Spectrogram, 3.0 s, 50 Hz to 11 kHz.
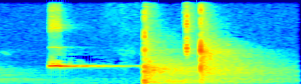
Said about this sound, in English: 11 men and women are shooting arrows at a row of yellow, blue, and red targets. We're in a cavernous ice rink at the Glenwood Springs Community Center.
